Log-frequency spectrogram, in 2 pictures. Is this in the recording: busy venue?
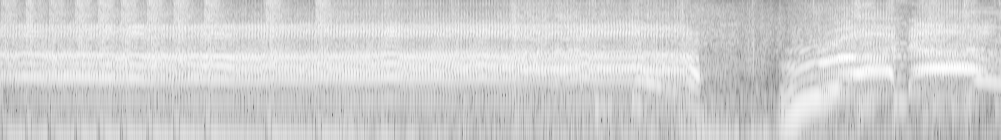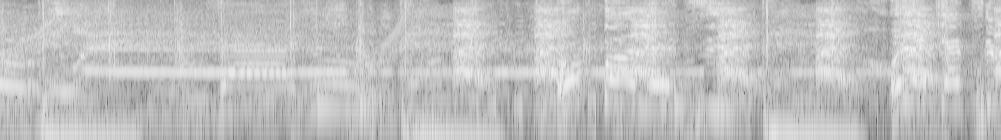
yes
